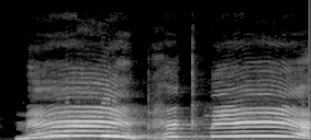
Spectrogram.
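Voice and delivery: very high, loud pleading shout; eager shout. Acted. Child begging to take the mice home, shouted. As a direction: beg to be chosen. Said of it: "I shouted".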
